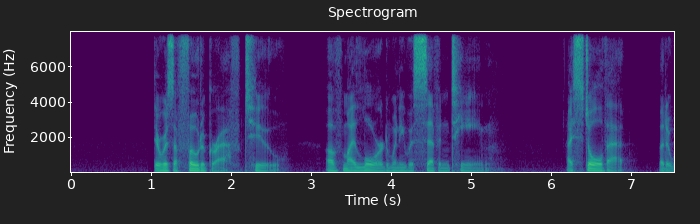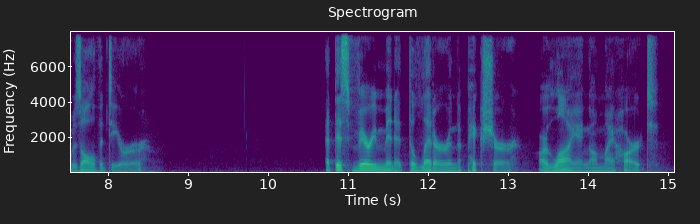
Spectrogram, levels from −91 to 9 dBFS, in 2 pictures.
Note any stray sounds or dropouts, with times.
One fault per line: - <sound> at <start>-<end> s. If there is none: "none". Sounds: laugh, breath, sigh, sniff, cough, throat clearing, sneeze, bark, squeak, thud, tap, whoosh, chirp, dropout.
none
